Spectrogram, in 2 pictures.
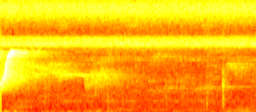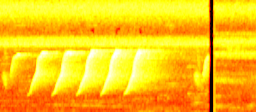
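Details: Black-naped monarch song: five loud upslurred whistles delivered quickly and evenly, after an opening note and a quiet gap. A high continuous hum runs throughout.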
